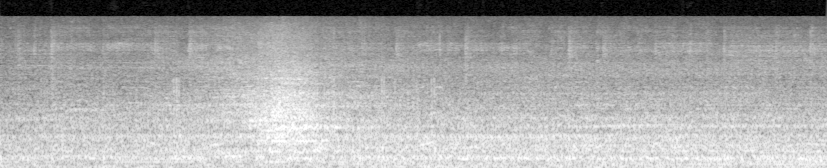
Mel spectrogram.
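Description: Steady road and engine noise inside a slowly moving car, with an oncoming van passing close by about three seconds in as a brief swell of noise.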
